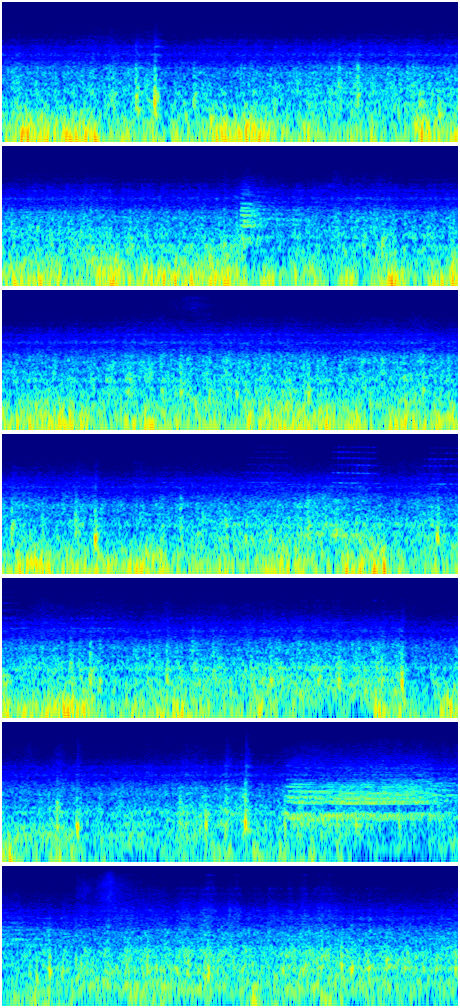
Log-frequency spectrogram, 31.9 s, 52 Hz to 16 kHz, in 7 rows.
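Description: MLW-built diesel locomotive CP 1557 running under power, heard loud from the coach behind, with wheels clicking over the rail joints. A level-crossing bell rings briefly past the middle, and the locomotive's horn sounds once for about a second and a half near the end.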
